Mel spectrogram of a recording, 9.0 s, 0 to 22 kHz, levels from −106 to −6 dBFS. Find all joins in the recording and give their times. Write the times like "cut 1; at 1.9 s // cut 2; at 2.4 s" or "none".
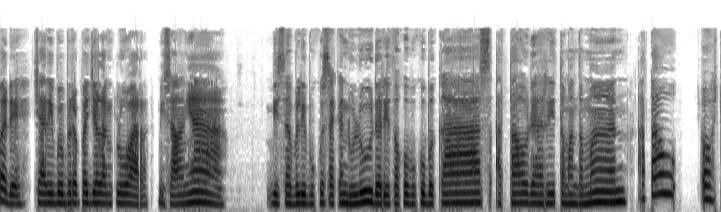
cut 1; at 1.9 s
